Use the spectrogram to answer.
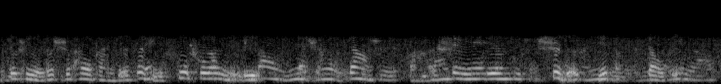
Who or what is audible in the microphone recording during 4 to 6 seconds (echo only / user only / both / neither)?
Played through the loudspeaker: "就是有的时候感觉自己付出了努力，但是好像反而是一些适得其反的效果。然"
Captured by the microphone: both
